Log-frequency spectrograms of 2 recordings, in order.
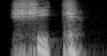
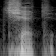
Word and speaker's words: chic: And I thought this was going to come here, but someone says I think it's pronounced chic. – Yes. – Not chick. C-H-I-C.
